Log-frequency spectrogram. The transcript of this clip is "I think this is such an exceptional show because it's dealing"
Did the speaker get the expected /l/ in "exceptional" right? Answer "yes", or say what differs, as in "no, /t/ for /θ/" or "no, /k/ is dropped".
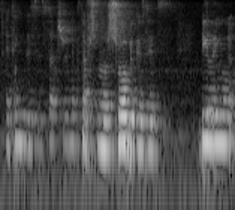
yes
